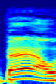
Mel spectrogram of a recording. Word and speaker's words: bao: And we've just discovered Bao Buns, but they are literally pronounced Bao, and they're spelled B-A-O, Bao.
